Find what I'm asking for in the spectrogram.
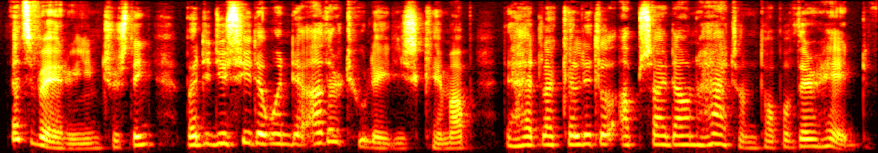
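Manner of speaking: a hint of a polite English gent; posh English husband. Husband at the talk chiming in, mildly posh English. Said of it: "stand up and goes".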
